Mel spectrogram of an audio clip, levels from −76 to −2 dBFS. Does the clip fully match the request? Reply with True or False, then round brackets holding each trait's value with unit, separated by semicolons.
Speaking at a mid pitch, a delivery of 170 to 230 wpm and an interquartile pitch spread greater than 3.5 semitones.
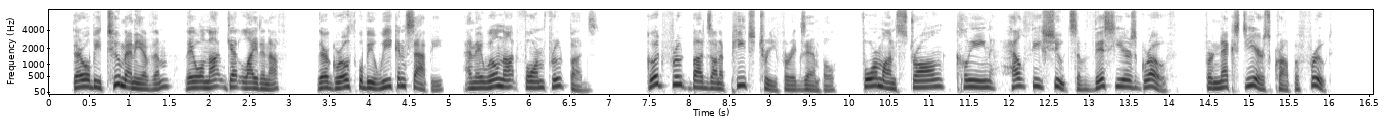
True (165 Hz; 190 wpm; 5.5 semitones)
